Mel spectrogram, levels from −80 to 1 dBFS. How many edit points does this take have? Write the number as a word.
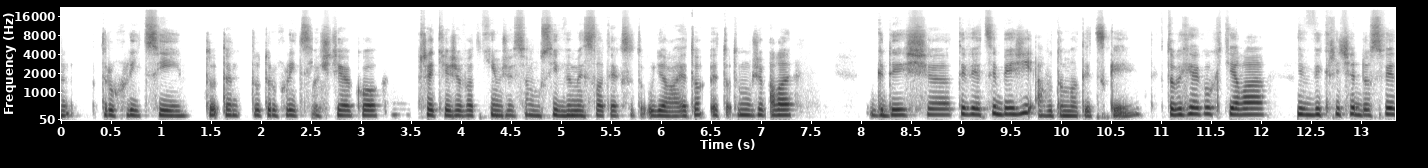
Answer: six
